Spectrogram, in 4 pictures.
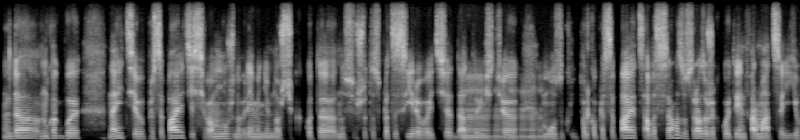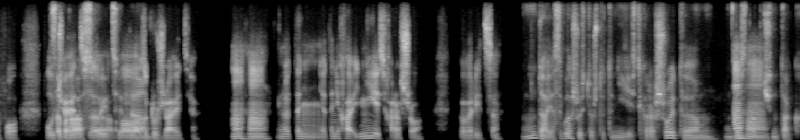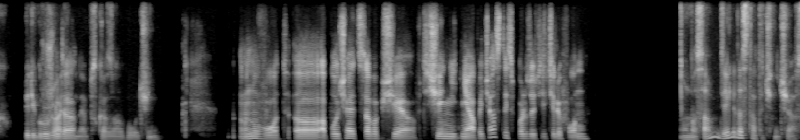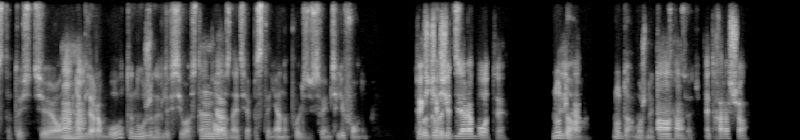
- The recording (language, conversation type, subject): Russian, unstructured, Как смартфоны изменили ваш повседневный распорядок?
- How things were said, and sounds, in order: tapping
